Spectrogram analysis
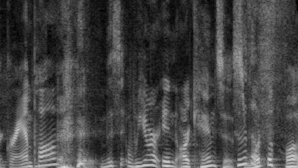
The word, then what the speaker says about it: Arkansas: idiot they're like it's arkansas it's arkansas i was like where's the w what i hate you they're like the s is silent and the a has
